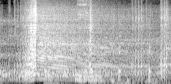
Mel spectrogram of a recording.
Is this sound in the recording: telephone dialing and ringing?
no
